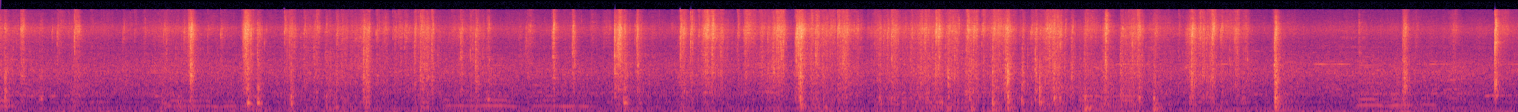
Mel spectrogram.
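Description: Items being handled and packed at a shop counter: a busy run of small clicks, taps and plastic or packet rustles, with a sharper knock about eight seconds in and another near the end.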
